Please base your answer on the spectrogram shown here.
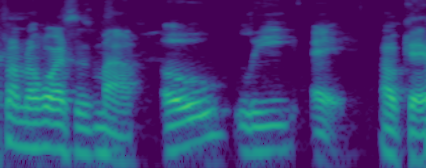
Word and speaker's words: Hollier: from the horse's mouth O A okay O A okay yep H is silent i e r how often how often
